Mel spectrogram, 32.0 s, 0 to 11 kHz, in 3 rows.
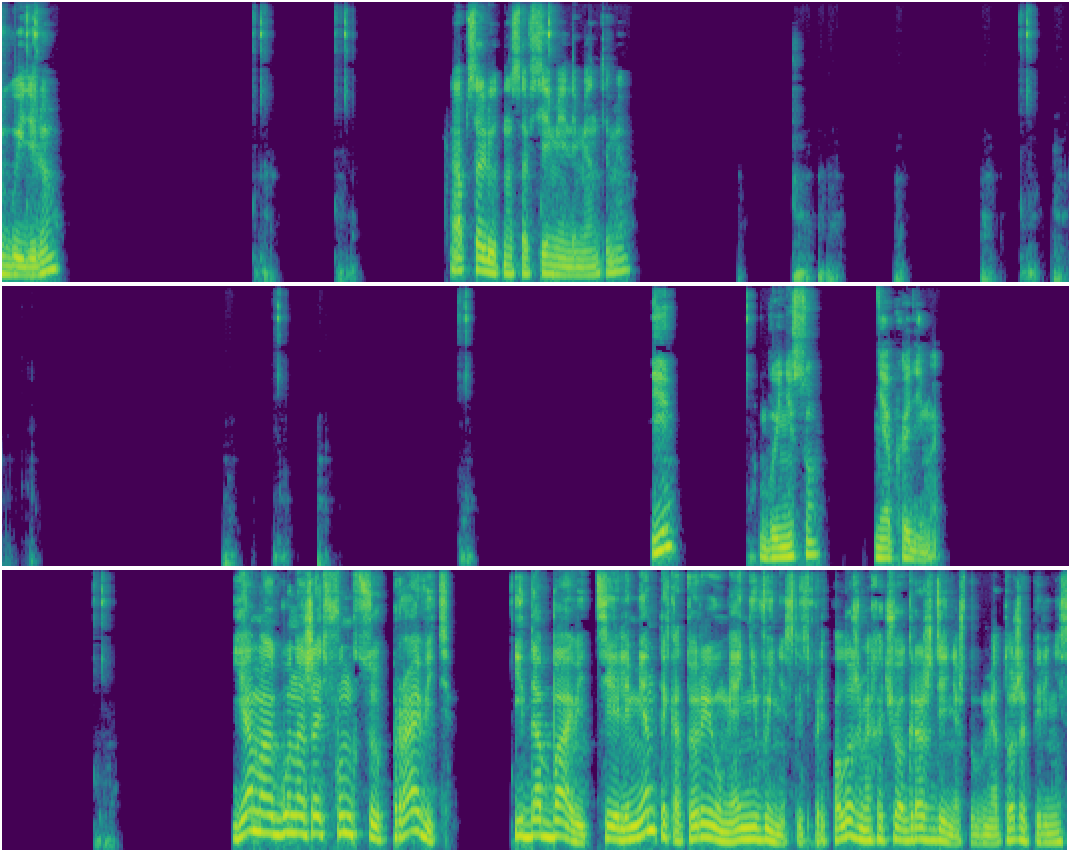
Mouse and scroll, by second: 0.1 click, 2.4 click, 3.2 click, 5.3 click, 7.8-8.2 scroll down 1, 10.1 click, 11.1 scroll down 1, 13.3 click, 15.1 click, 17.1 click, 22.1 click, 26.3 click, 29.2 click.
